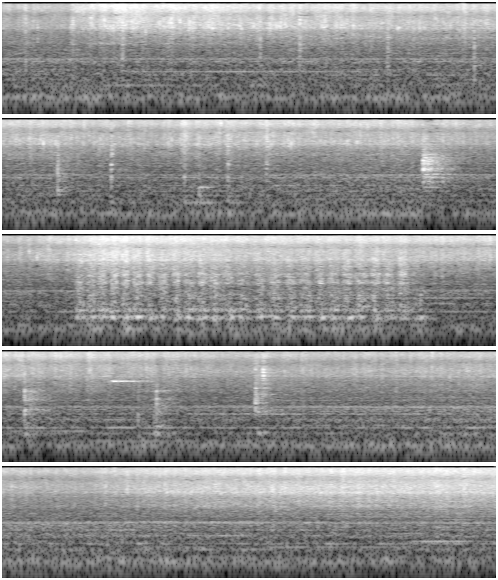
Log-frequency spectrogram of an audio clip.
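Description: Boiled potato cubes frying in hot oil with cumin in a pan, a steady sizzle as they are stirred with a spatula. Near the middle comes a louder stretch of stirring and scraping, then a few sharp knocks of the spatula on the pan.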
